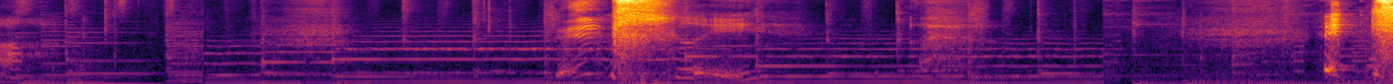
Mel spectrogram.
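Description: Two sudden, sharp sneezes, one mid-clip and one near the end, over background music.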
